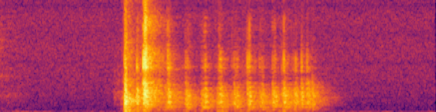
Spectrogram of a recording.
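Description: Poker chips clattering together in one brief, rapid run of clicks that starts sharply about half a second in and lasts about a second.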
